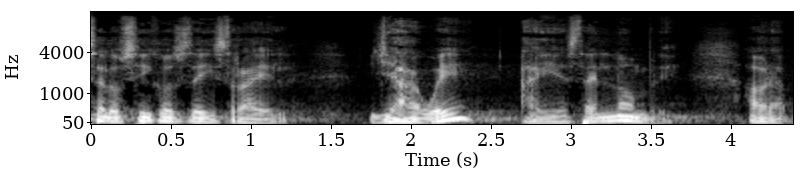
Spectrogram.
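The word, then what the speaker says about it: Yahweh: yod He B he el bendito nombre de yahwe no se puede pronunciar como Jehová es imposible mencionarlo como Jehová y tampoco puede ser por ejemplo la letra b antes del exilio a Babilonia sonaba y de hecho debe sonar Como dobleu por ejemplo decimos melej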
